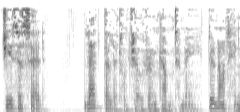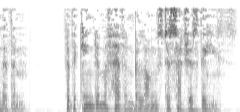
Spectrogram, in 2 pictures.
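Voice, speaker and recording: A man reading scripture as a narrator in a solemn, measured, dramatic storytelling delivery. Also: rumbling low, huge pitch swings, vocal fry, a little mellow, breathy edge, dry recording. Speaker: Bible narrator.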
